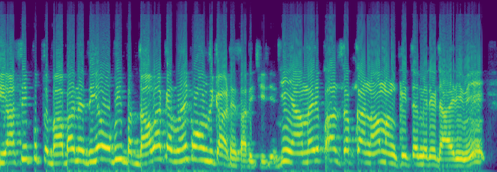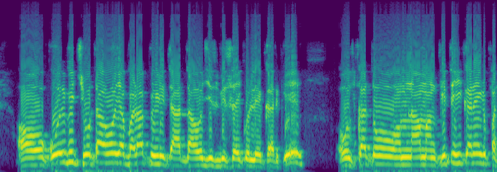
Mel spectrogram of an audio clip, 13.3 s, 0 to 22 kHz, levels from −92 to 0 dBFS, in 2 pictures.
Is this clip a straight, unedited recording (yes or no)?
yes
